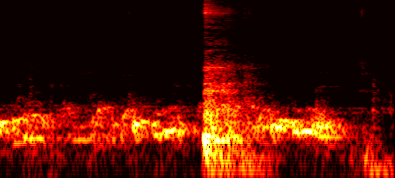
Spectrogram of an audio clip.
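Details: Soft, continuous pigeon cooing during courtship, interrupted by a single loud knock partway through.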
